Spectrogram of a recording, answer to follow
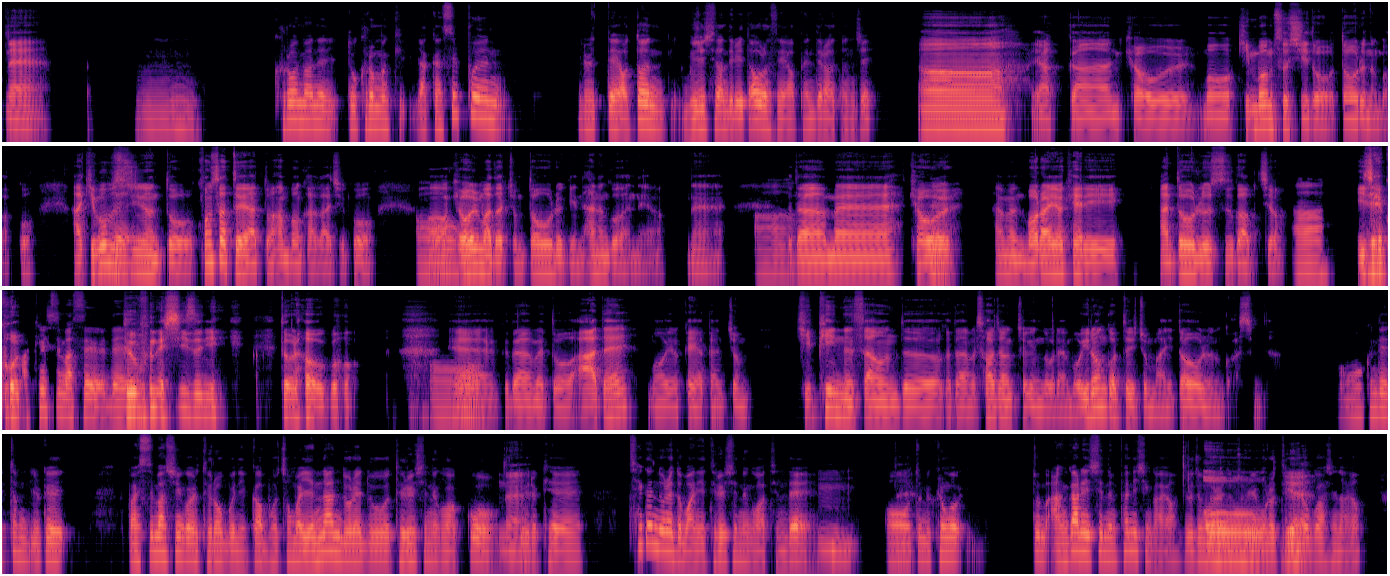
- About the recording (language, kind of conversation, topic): Korean, podcast, 계절마다 떠오르는 노래가 있으신가요?
- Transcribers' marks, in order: tapping; laughing while speaking: "이제 곧 그분의 시즌이 돌아오고"; laughing while speaking: "네"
